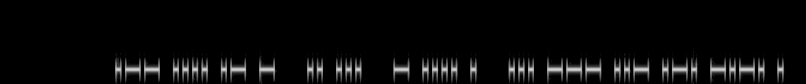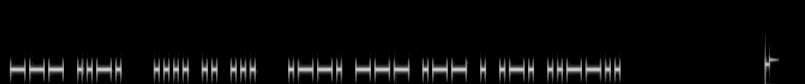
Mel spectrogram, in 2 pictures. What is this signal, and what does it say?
Morse code, heard as a keyed tone, about 25 wpm, 700 Hz. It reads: WHAT IS THE SOURCE OF HIS POWER?
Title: Sentences from Top 1000 Words - Review Part 5 - 25wpm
